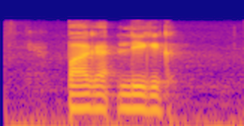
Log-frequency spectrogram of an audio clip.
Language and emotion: Russian, neutral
